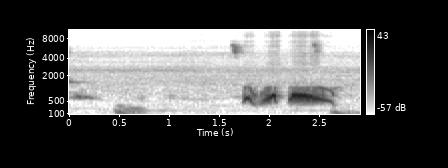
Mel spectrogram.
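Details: A spotted dove coos to lure wild doves, a short rising-falling note then a longer descending coo, preceded and followed by a low muffled thump.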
